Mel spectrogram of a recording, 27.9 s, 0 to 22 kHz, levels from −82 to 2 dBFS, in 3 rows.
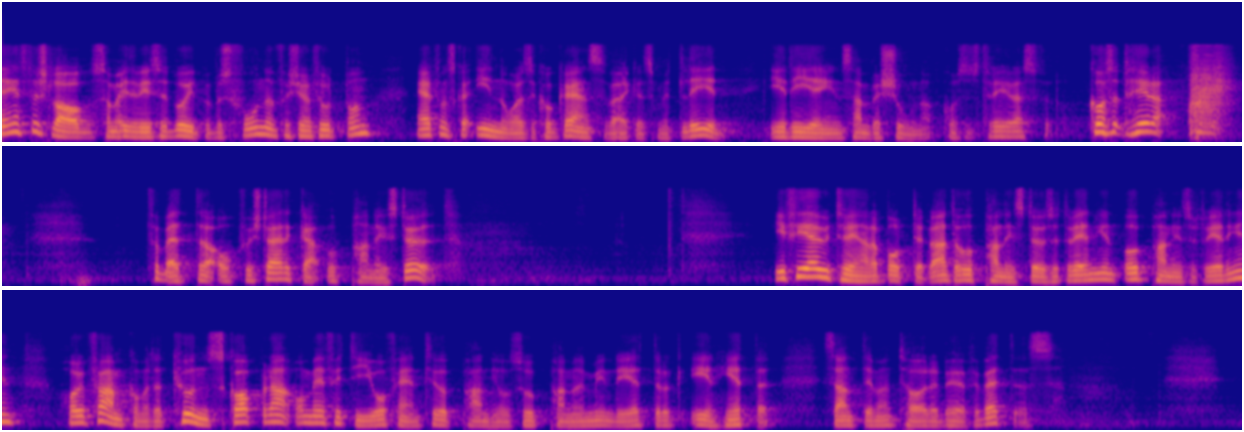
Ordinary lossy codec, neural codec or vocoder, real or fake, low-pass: none; codec, 16 kHz, 0.3 kbps, FocalCodec; fake; 7.2 kHz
